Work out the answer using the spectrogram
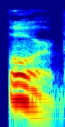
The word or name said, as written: orb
